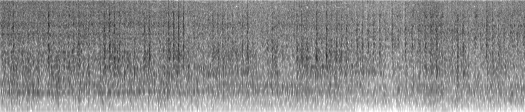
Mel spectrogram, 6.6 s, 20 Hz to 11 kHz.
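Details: 1980 Oldsmobile Cutlass V8 that sat almost two years, just restarted: rough idle with a loose, uneven deep knock about four per second; rod knock suspected, lifter also considered, unconfirmed.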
